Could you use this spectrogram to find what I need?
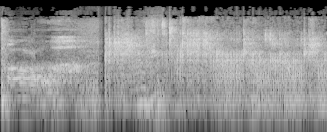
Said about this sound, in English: Or it's a sonic fart. Like a crazy, crazy fart. Like an ass ripper fart.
